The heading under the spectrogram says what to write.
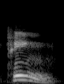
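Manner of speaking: sharp loud "ping" for a punch; punch sound effect. Retold or imitated. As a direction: smack the word out like a blow landing. Imitating the punch landing.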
